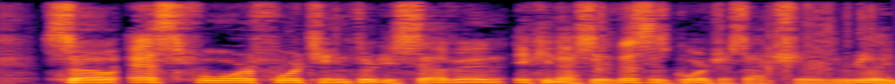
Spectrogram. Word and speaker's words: Echinacea: At first I sort of I said it the way it's written. I'm like, no, that's not the way you pronounce it. So S4 1437 Echinacea.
